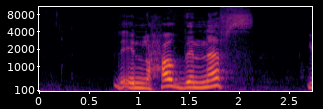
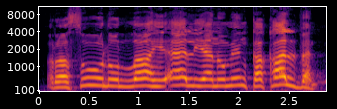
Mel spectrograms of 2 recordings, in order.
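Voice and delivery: higher, louder, slow teasing reply; lightly voiced wives' retort; 5 semitones higher, 5 dB louder, slower than usual. The wives answering Omar that the Prophet is gentler, teasing. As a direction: answer back as the women would.

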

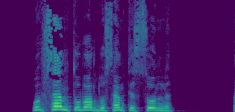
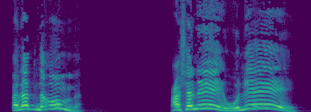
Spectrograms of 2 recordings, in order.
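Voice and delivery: heated preaching outburst; 6 semitones higher, 6 dB louder than usual. Real, not acted.

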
